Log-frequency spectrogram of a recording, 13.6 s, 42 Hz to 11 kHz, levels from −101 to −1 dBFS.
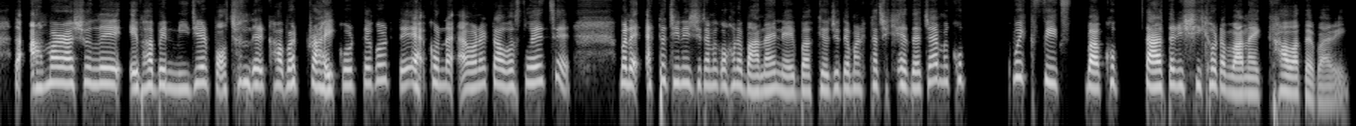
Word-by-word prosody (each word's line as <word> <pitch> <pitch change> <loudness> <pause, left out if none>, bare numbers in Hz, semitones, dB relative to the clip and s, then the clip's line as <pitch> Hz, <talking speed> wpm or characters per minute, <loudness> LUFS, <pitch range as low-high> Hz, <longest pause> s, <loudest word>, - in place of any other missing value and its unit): তো - - +2 0.2
আমার 285 +5 +4
আসলে 275 0 0 0.3
এভাবে 250 +3 +2 0.2
নিজের 275 +7 -1
পছন্দের 265 +6 0
খাবার 260 0 +2
ট্রাই 240 -7 +4 0.2
করতে, 255 +2 -2
করতে 315 -5 -4 0.2
এখন 280 -2 -2 0.2
এমন 230 +2 +1
একটা 275 +1 -3
অবস্থা 245 +3 -5
হয়েছে। 305 +4 -2 0.6
মানে 285 -2 +5 0.2
একটা - - -4
জিনিস 285 -1 -2
যেটা 265 -1 -3
আমি 260 - -7
কখনো 255 +1 -3
বানাই 205 +2 0
নাই 190 -1 -1
বা, 200 - +2
কেউ 210 -2 -2
যদি 225 0 -6
আমার 220 -2 -6
কাছে 250 - -5
খেতে 245 -3 0
চায় 305 +2 +2
আমি 295 - -7
খুব 325 - -5 0.5
কুইক 360 0 -1
ফিক্স 285 -6 0 0.2
বা 235 - +10
খুব 290 - -4 0.3
তাড়াতাড়ি 245 +1 +6
শিখে 260 0 -6
ওটা 230 -3 -1
বানাই 175 0 +3 0.2
খাওয়াতে 180 -5 +2
পারি। 120 0 -10
255 Hz, 185 wpm, -24 LUFS, 225-280 Hz, 0.6 s, বা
